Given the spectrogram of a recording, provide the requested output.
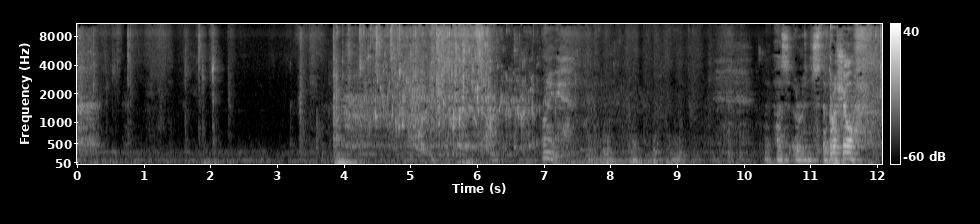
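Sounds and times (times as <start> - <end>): tap water running into sink: 3.8 - 7.0.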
